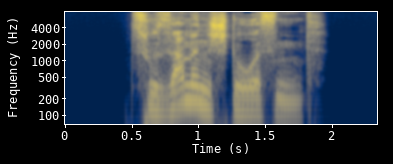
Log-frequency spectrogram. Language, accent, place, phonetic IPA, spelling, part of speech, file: German, Germany, Berlin, [t͡suˈzamənˌʃtoːsn̩t], zusammenstoßend, verb, De-zusammenstoßend.ogg
- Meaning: present participle of zusammenstoßen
